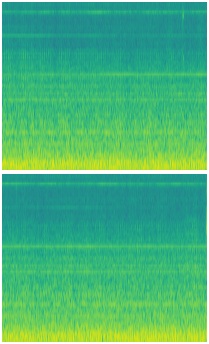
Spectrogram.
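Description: An East Java regional police helicopter flies over a search for shipwreck survivors at sea. Its engine and rotor make a loud, unbroken drone that holds steady the whole time.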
